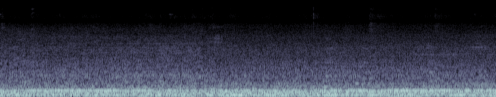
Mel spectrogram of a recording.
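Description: Steady low drone inside a Kelana Jaya Line LRT train car, with a held low tone and no sharp events.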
